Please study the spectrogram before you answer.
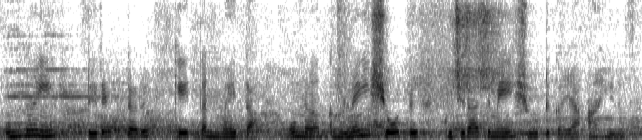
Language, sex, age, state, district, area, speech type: Sindhi, female, 18-30, Gujarat, Junagadh, rural, spontaneous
